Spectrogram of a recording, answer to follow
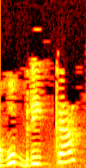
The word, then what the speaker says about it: rubrica: Então, por exemplo, quando eu falo rubrica, nós temos última sílaba K, penúltima sílaba BRI e a antepenúltima RU. Então, nós temos aí BRI, é uma paroxítona, então nós temos a sílaba tônica da palavra. Então, o acento prosódico recai aqui na penúltima sílaba. Então, essa palavra é uma paroxítona, ok?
